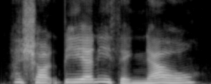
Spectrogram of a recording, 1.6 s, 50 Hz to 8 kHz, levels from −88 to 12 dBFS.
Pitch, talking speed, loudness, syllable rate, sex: 235 Hz, 190 wpm, -17 LUFS, 5.2 syllables/s, female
